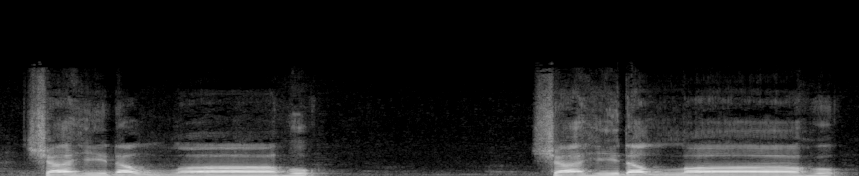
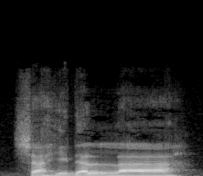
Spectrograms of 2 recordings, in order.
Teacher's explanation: Dhammah bertemu dengan lam yang ada dalam lafaz Allah. Masih banyak sering kita temukan mitra JC cara membaca lam tebal ini dibaca tipis.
